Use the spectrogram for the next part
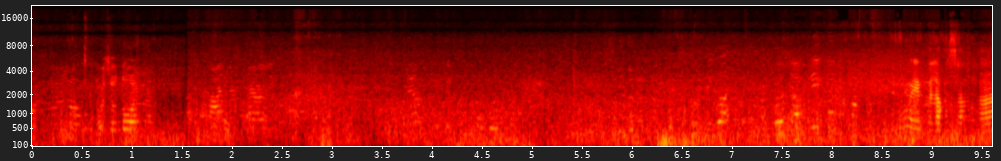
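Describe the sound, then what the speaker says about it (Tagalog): Strong wind buffets the microphone in a roaring, gusty rush over open water by a mangrove boardwalk in Boracay, Philippines, with voices talking intermittently beneath it. "Uy, malakas ang hangin."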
